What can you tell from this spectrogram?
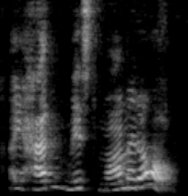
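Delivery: ordinary delivery, nothing marked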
